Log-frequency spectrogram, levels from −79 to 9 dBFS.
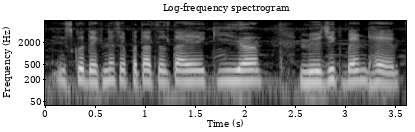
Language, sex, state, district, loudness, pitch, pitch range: Hindi, male, Jharkhand, Deoghar, -16 LUFS, 180 Hz, 170-180 Hz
